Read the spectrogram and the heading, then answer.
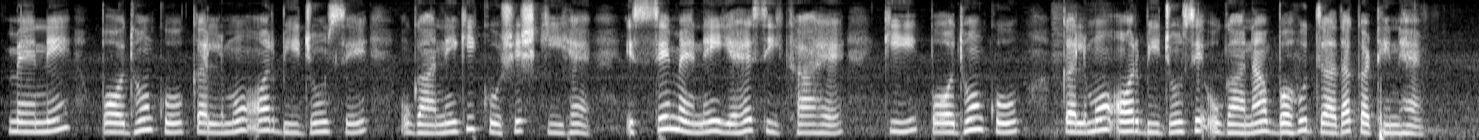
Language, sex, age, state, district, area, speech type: Hindi, female, 45-60, Rajasthan, Jaipur, urban, spontaneous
